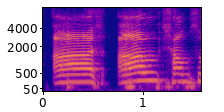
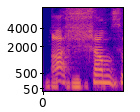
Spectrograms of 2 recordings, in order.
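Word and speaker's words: الشمس: আল কমারু বলেছি কিন্তু এখানে কিন্তু আমি আল শামসু বলি নাই কি বলেছি আশামসু বলেছিস আমি এখানে বলেছি আল কমারু কিন্তু এখানে কি বললাম আশামসু তার মানে কি এই যে ডেফিনিটের লামটাকে কিন্তু আমি উচ্চারণ করি নাই এইখানে গ্রামার এখানেই গ্রামার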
